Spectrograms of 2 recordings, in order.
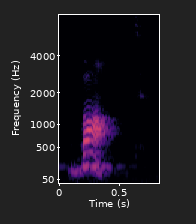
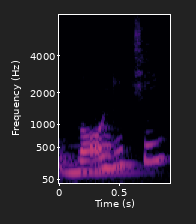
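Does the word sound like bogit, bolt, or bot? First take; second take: bot; bogit. First: It is said as one short syllable, bot. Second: It is said with two syllables, bo-git. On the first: The speaker calls it right. "a pronúncia perfeita de comprei em inglês" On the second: The speaker calls it wrong. "você não acertou"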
